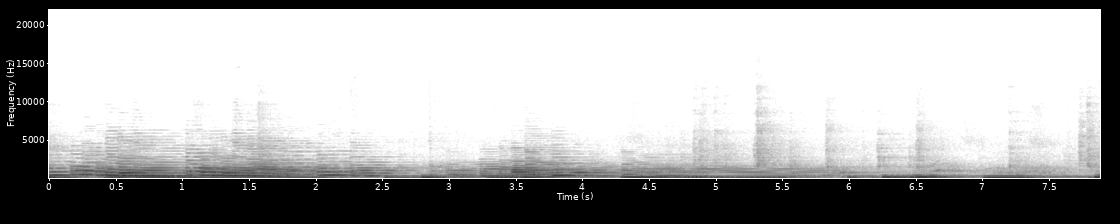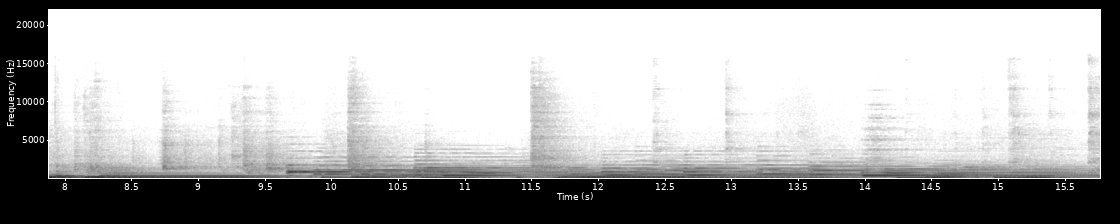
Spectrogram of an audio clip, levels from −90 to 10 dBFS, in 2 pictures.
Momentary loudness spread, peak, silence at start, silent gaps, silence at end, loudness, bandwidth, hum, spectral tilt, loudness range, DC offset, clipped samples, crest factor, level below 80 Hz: 10 LU; -8 dBFS; 0 s; none; 0 s; -24 LUFS; 5.4 kHz; none; -10.5 dB/octave; 3 LU; under 0.1%; under 0.1%; 16 dB; -42 dBFS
